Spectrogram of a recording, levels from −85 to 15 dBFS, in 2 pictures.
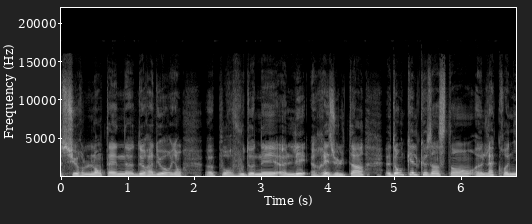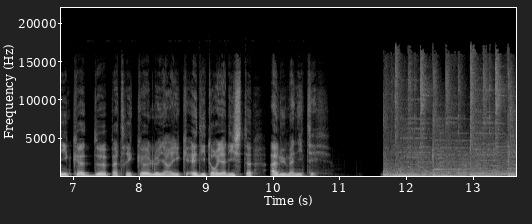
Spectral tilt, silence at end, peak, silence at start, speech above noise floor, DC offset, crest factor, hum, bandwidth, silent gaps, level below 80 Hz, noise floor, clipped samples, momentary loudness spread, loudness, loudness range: -6 dB/octave; 0 s; -2 dBFS; 0 s; 59 dB; under 0.1%; 16 dB; none; 17.5 kHz; 11.36-11.57 s; -40 dBFS; -77 dBFS; under 0.1%; 12 LU; -19 LUFS; 7 LU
